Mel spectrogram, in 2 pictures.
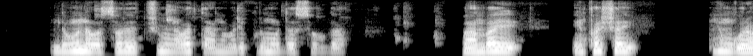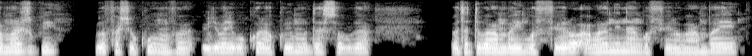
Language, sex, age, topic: Kinyarwanda, male, 25-35, government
